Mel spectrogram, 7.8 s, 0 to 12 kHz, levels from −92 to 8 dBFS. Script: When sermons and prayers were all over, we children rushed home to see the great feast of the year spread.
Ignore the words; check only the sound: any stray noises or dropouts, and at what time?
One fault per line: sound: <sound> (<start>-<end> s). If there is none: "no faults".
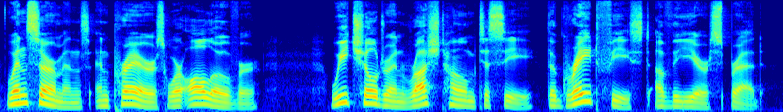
no faults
